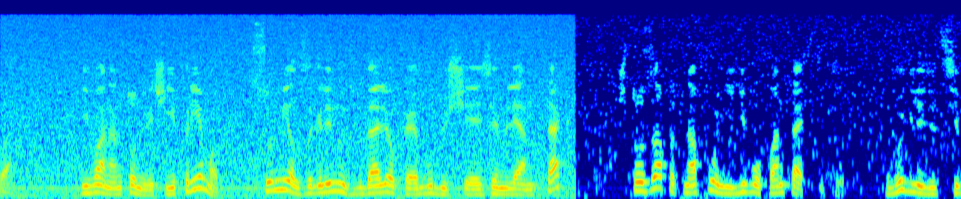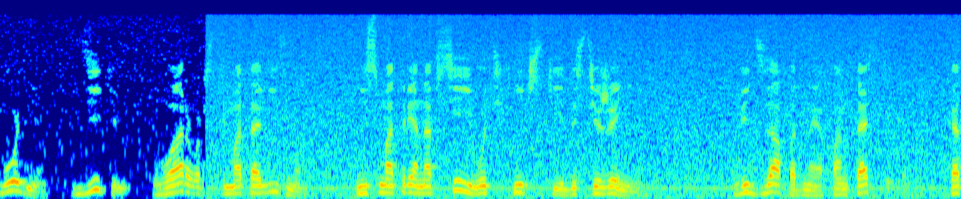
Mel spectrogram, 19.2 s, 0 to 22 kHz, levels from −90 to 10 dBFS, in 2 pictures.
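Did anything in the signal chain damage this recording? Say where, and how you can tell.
Yes, overdone noise removal in call processing damaged it from 5.75 to 11.66 s, between "далекое будущее землян так" and "атовизмом несмотря на все". Over-aggressive band gating leaves near-silent gaps with twinkling specks. A spectrogram shows scattered isolated blobs and holes between harmonics.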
